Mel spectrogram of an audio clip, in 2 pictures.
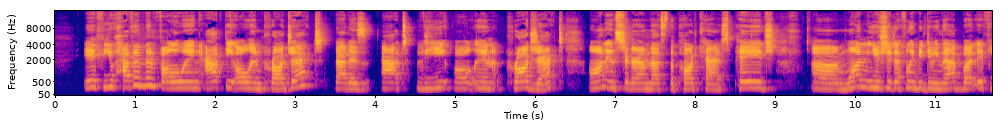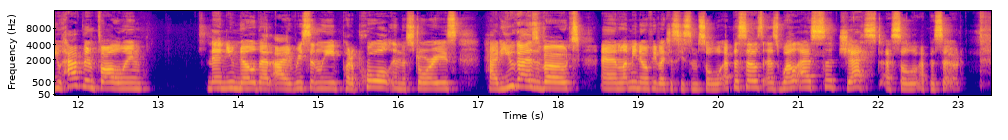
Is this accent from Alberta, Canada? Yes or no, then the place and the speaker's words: no; Vancouver, British Columbia, Canada; born there; I was born in Vancouver, British Columbia. So that is actually where there are large mountains.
